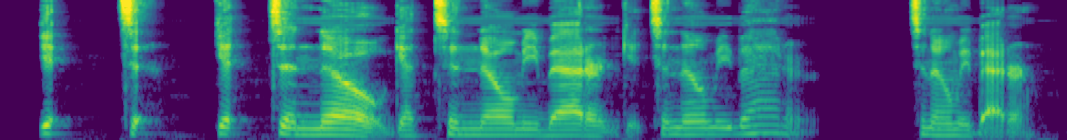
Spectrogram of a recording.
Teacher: E esse to, quando dito rápido por nativos, fica t. · Term: Redução da palavrinha to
